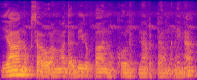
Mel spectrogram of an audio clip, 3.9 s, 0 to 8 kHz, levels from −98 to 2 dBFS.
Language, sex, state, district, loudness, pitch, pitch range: Garo, male, Meghalaya, West Garo Hills, -21 LUFS, 100 Hz, 90-110 Hz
